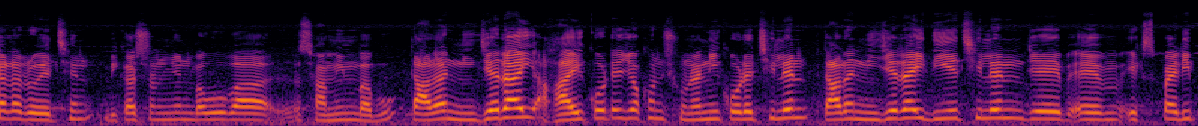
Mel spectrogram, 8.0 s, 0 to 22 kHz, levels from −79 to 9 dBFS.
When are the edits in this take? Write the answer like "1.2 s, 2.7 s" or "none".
2.6 s, 5.4 s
